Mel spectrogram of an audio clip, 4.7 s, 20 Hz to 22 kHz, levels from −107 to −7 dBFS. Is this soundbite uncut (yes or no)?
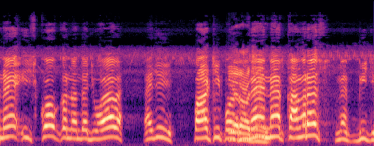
no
